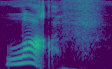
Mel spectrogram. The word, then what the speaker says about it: l'œuf: And the French word for egg is l'œuf, the pronunciation of which isn't loaf. Too far. – Yeah. – L'œuf, which is not that far off from love.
